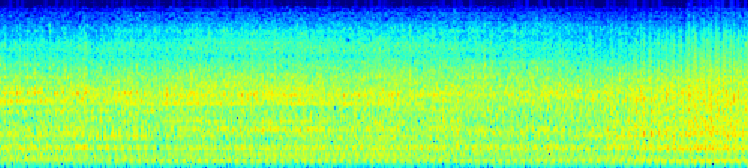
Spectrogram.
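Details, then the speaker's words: Twin-turbo Dodge truck, started on a freshly charged battery after all vacuum lines were replaced to fix a driver-side leak from turbo to wastegate, not yet tuned: a steady, even idle with a firm exhaust note and no knocks or ticks. Runs smooth and healthy. "but guys you can see it you've heard it she starts she runs everything is working"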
